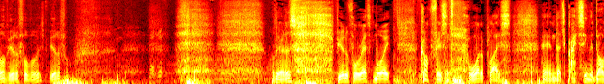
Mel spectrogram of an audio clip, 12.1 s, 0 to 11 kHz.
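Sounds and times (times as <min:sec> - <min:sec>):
heavy breathing: 0:01.4 - 0:06.8, 0:07.8 - 0:08.4, 0:09.0 - 0:09.5, 0:10.1 - 0:10.8.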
